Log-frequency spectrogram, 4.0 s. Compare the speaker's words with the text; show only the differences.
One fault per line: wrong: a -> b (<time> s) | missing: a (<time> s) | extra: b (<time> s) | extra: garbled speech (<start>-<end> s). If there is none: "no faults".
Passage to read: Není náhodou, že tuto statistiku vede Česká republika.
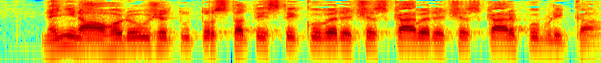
extra: vede Česká (2.8 s)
